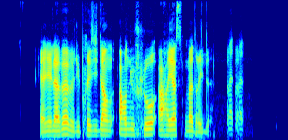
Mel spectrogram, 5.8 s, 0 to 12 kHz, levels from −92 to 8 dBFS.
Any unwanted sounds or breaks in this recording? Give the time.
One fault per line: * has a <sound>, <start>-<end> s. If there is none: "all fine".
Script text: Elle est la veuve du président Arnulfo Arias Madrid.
* has a laugh, 4.5-4.9 s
